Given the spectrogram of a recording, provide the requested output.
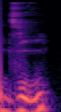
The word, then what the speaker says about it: dit: So if you were saying if you said I've said, j'ai dit, j'ai mis, and j'ai fini, all of those sound the same.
